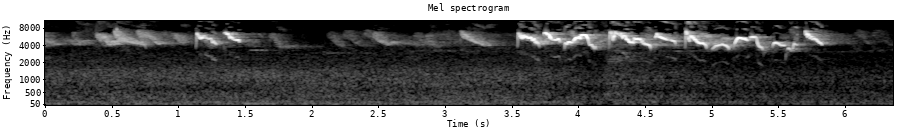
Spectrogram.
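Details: Japanese white-eye in the afternoon, starting with faint soft warbles, then breaking into a loud sequence of rapid high twittered 'líu' phrases.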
